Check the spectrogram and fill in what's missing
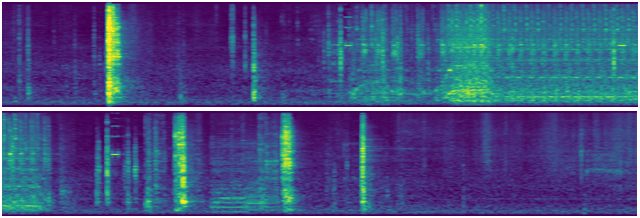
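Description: A sewing machine stitches a slacks side split, a dense steady burst of running stitches for a few seconds in the middle, framed by scattered clicks and handling knocks, close and alone with no talk.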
